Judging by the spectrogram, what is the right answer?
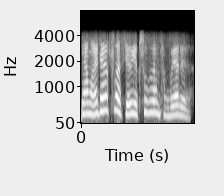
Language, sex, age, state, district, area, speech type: Bodo, female, 30-45, Assam, Baksa, rural, conversation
